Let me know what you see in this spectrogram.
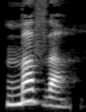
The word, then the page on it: mother: British English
